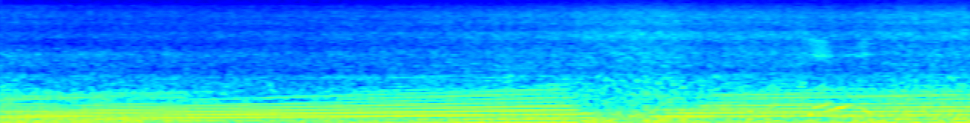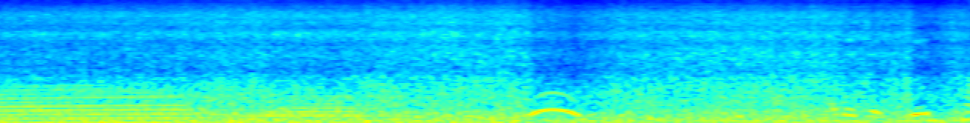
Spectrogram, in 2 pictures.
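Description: A BMW R nineT boxer-twin motorcycle riding over gravel, its engine droning loud and steady with shifting rev tones, wind rush and crunching road noise throughout.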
